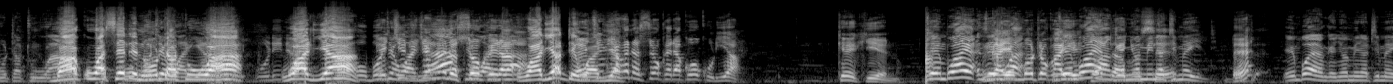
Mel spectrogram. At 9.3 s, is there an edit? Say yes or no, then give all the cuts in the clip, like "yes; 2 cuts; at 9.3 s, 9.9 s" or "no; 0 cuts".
yes; 1 cut; at 9.3 s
